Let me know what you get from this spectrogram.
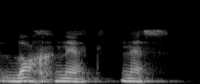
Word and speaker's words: Loch Ness: And in the Scotland, in Scotland there is a word that is pronounced like kha in Arabic, and that is in the word Loch Ness.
